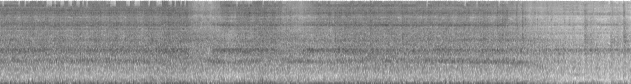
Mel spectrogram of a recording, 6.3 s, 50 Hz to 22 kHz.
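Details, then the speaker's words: 1979 VW Super Beetle air-cooled flat-four, just converted from EFI to a new carburetor with a new fuel pump. Untuned as installed. Steady, slightly lumpy low idle with no knocks; running, but very rich. "well this is this is as installed it's very rich but it is running"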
